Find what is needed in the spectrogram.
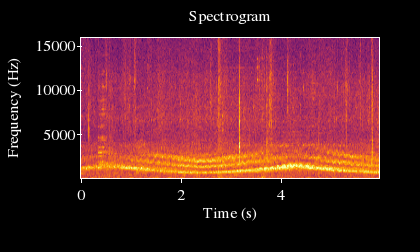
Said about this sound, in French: Voilà, vous avez entendu un petit peu de sirène. Un petit bout de sirène.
